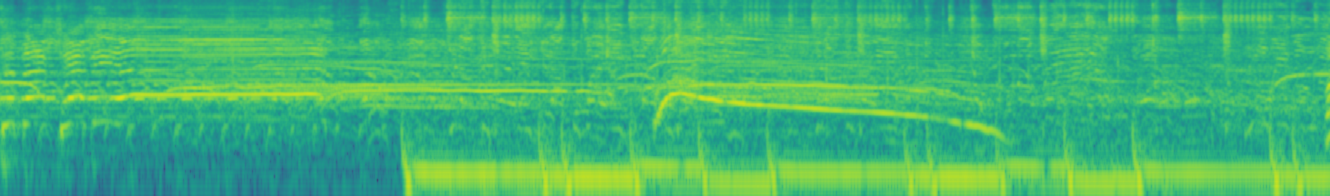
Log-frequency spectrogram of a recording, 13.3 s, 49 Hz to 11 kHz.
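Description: A crowd at the 2019 Slingin Wings wing-eating contest cheers on the back-to-back champion with loud whoops and rising, swooping shouts over a steady low rumble of noise.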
